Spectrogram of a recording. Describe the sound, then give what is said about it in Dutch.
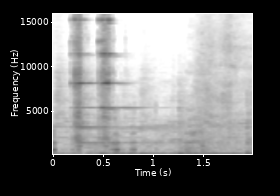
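A bell gives two quick, bright rings close together at the start, then fades into low background noise. “ja, mooie bel”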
